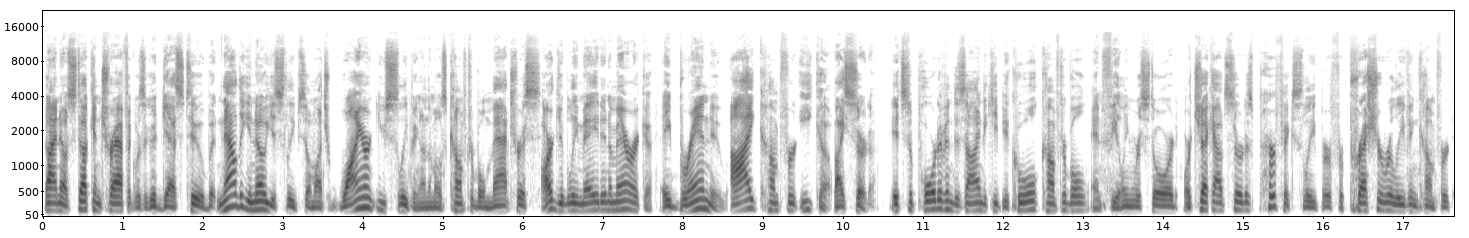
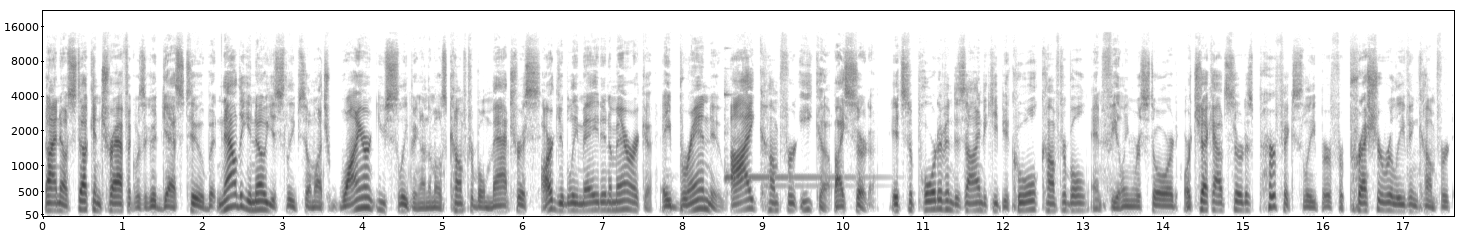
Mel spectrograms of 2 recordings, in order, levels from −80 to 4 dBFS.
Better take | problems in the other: first | doorbell; faint; from 8.5 to 10 s; peak 10 dB below the speech

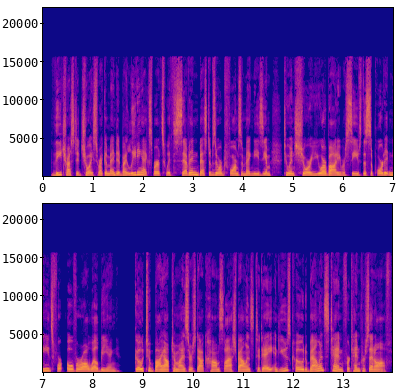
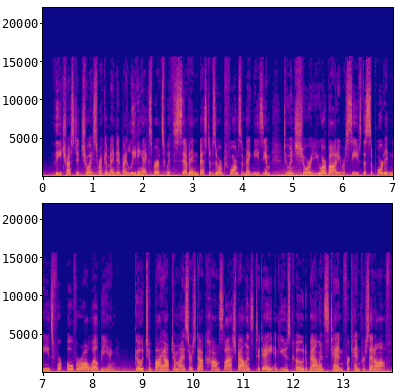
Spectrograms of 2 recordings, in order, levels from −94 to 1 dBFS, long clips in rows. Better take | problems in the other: first | wind noise on the microphone; occasional gusts; 15 dB below the speech

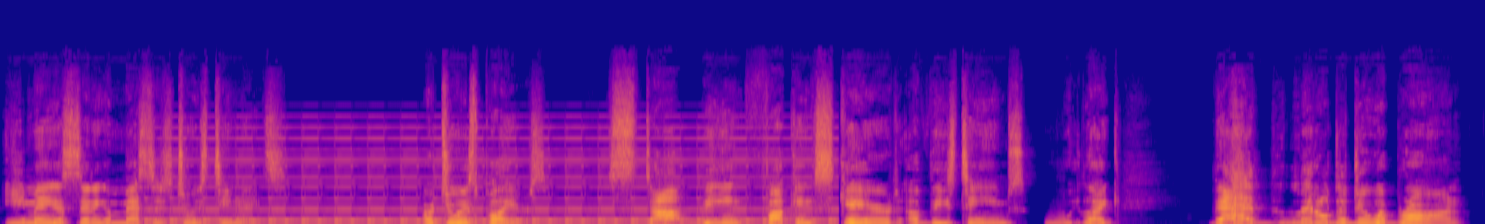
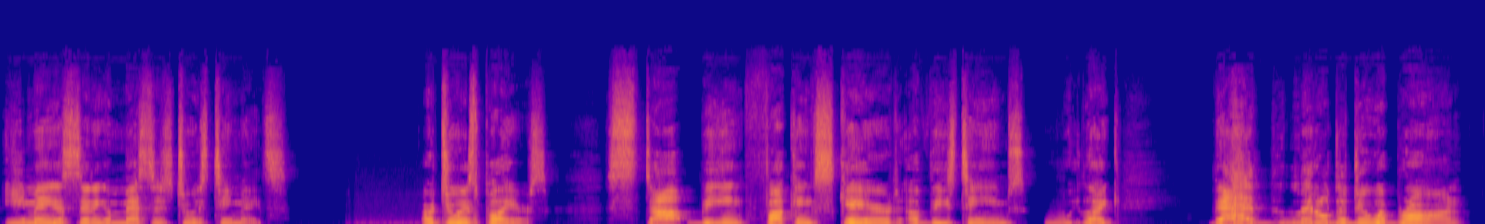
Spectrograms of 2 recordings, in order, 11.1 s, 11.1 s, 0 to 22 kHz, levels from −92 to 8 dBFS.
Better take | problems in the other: second | alarm; faint; from 1 to 6.5 s; peak 10 dB below the speech

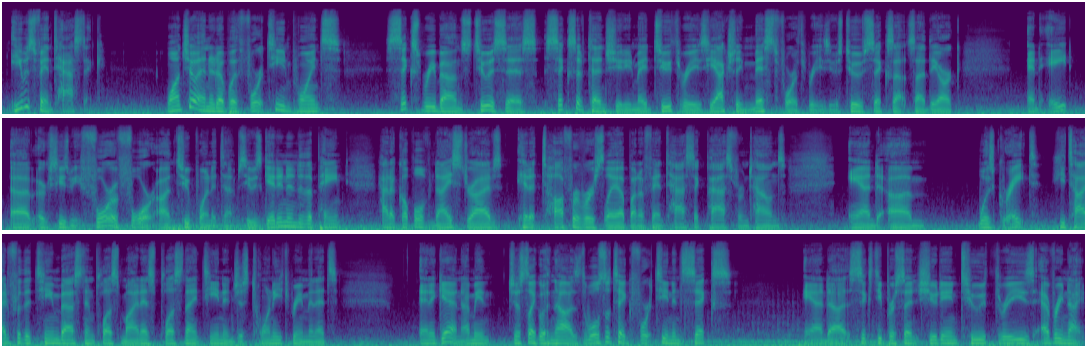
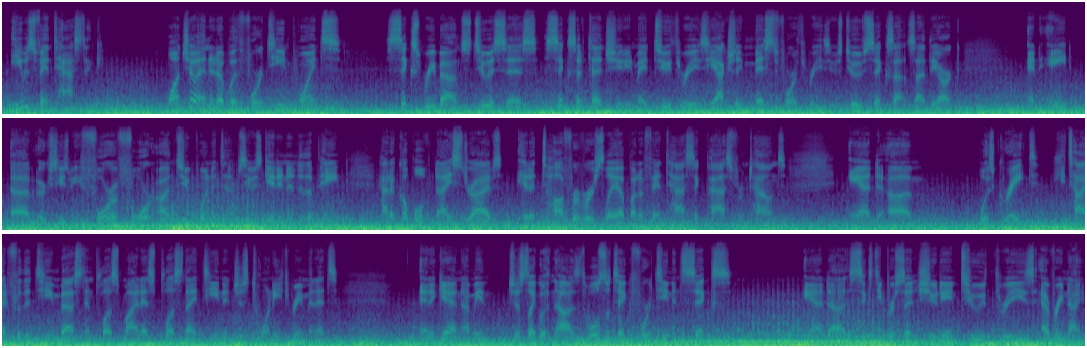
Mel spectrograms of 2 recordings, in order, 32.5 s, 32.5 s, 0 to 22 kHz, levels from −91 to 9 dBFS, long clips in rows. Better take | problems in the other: first | low rumble; loud; throughout; 1 dB below the speech; faint in the first

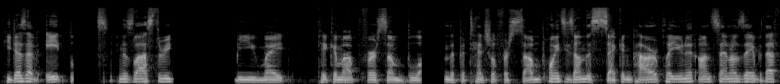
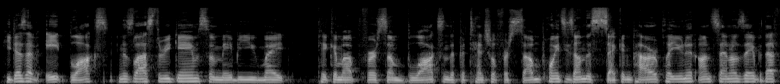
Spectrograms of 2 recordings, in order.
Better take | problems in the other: second | audio cutting out; at 0.5 s, at 1.5 s for 0.5 s and at 4 s

